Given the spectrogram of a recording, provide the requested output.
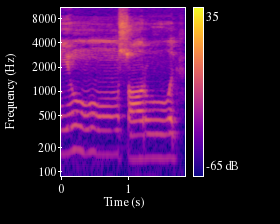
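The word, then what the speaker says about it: ينصرون: Kata kuncinya itu sarung, tapi dibacanya sorun. Jangan sorung, tapi jangan sarung, tapi sorun. Walahum yunsorun.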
